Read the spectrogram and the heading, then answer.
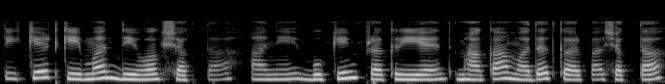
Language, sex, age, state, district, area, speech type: Goan Konkani, female, 18-30, Goa, Salcete, rural, read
